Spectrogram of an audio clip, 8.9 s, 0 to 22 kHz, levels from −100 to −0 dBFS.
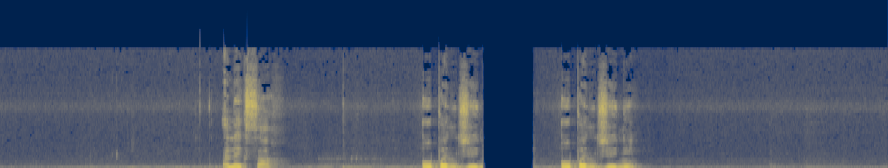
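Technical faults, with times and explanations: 4.83 to 6.22 s, stream reconnect: the connection dropped, so the player stopped delivering audio and the sound falls silent for about half a second (508 ms). It then reconnected and started a new decoder partway through the stream, and because the server resent a burst of earlier data, playback resumes 0.88 s behind where it cut off, so that stretch of sound is heard a second time. The fresh decoder's first frame fades in.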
